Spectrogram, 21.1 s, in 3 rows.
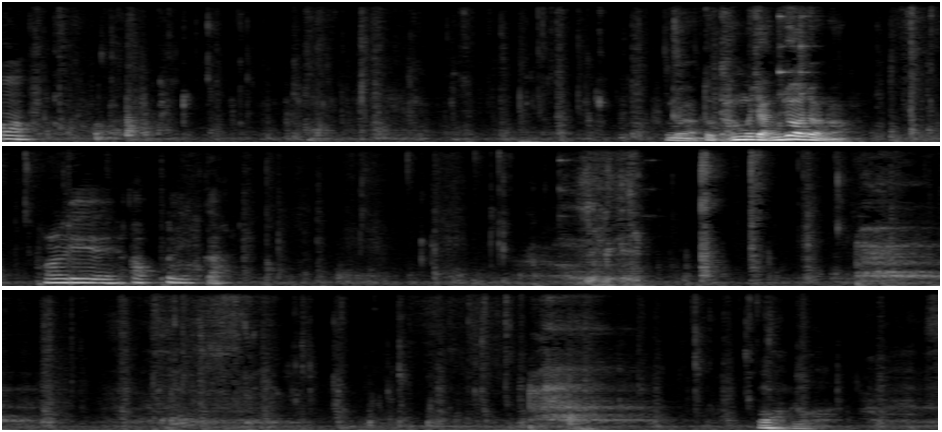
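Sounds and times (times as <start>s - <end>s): people chewing with mouth smacks: 0.0s - 21.0s
breathing: 13.4s - 14.4s, 18.0s - 19.1s, 20.5s - 21.0s.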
